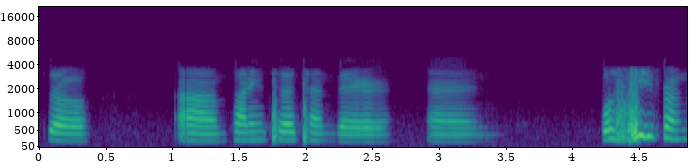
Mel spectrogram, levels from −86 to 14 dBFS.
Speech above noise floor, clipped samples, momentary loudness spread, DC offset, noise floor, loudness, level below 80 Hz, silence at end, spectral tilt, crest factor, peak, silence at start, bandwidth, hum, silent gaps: 45 dB; under 0.1%; 18 LU; under 0.1%; -68 dBFS; -24 LUFS; -78 dBFS; 0 s; -7.5 dB/octave; 22 dB; -4 dBFS; 0.05 s; 3.9 kHz; none; none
